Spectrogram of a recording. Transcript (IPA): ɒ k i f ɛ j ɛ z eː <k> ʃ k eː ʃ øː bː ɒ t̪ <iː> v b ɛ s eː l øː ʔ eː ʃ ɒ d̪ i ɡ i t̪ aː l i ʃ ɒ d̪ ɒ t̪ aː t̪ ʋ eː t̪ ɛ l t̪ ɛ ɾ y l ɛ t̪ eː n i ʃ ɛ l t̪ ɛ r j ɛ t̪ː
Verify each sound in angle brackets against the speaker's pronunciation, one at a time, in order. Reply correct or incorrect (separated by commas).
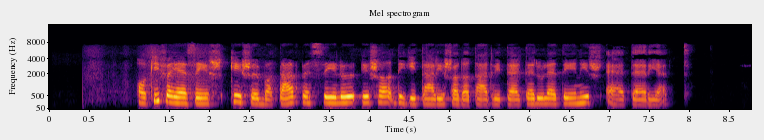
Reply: incorrect, incorrect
